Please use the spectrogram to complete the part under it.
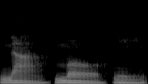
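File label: "namoni", concatenated syllables; Affixing experiment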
